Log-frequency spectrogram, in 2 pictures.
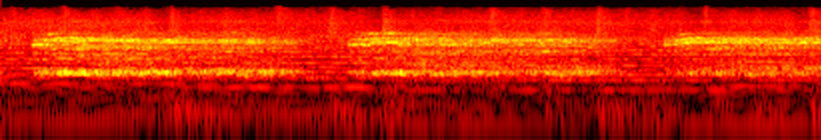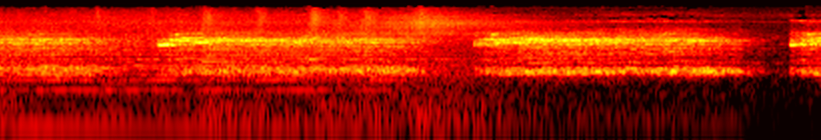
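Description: Battery-powered walking toy dragon's sound chip playing its recorded roar over and over, about one call every two seconds with short gaps between, as the toy walks along.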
